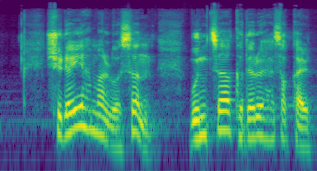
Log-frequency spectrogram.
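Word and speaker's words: שיר המעלות: 이 제목은 히브리어로 슈레이 하말롯이라고 발음됩니다. 슈레이 하말롯은 문자 그대로 해석할 때 히브리 순례자들이 성대한 예배 축제가 열리는 예루살렘으로 가는 여정 중에 순서대로 불렀던 노래로 보입니다.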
